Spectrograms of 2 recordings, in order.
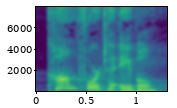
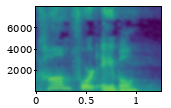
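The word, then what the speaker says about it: comfortable: Comforable, not comfort for able.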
